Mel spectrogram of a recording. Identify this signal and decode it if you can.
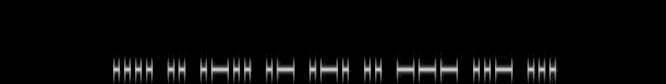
Morse code, heard as a keyed tone, about 22 wpm, 700 Hz. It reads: HILARIOUS
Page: Morse Code Ninja practice 22wpm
